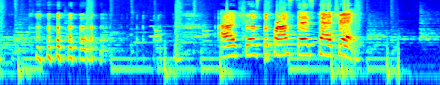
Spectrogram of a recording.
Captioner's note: laughs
